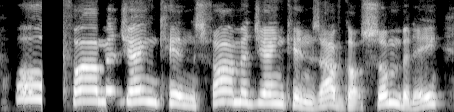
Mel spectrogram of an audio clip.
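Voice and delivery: high, eager call to Farmer Jenkins; mayor voice. Acted. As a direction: pitch it way up like an eager small-town mayor. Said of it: "And the mayor says".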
